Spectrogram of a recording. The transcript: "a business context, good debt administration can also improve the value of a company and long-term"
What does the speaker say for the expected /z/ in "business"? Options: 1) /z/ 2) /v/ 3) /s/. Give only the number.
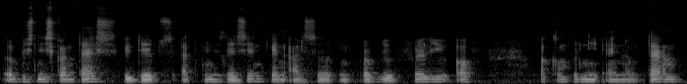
3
